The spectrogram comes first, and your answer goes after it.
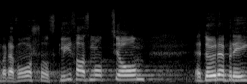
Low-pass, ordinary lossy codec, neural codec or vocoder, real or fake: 14.4 kHz; none; autoencoder, 48 kHz, 128 numbers a frame, DAC-VAE, trained on Japanese speech; fake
